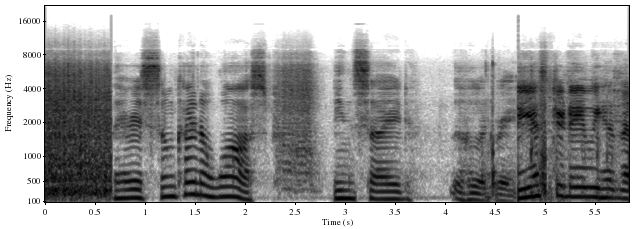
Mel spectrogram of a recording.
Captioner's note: buzz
